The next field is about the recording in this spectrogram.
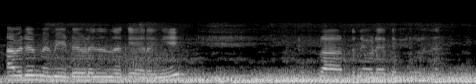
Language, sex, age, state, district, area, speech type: Malayalam, female, 30-45, Kerala, Thiruvananthapuram, rural, spontaneous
